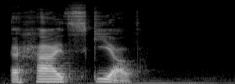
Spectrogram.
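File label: "a tha air sgeul", Scottish Gaelic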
